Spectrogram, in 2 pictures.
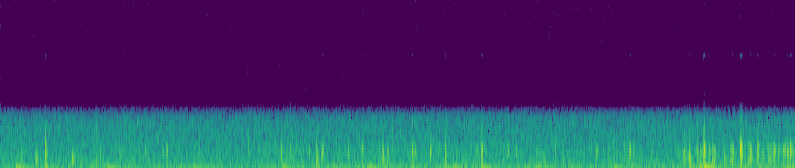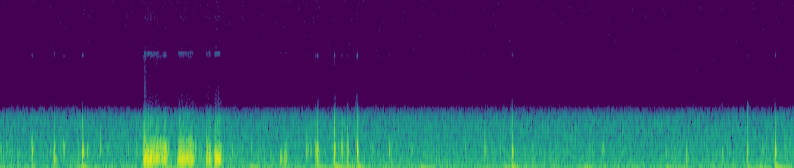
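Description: Muffled, irregular low gurgles and rumbles from the belly, with a louder burst midway; normal stomach growling after eating.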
